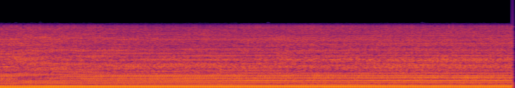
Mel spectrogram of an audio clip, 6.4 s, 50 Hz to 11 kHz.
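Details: Kawasaki Ninja 250, first start after swapping in a 2007 engine for a 2002 motor that blew up on the freeway; warm day, partial choke, coolant cap off for purging: steady, even low thrum with no knocks or misses; running cleanly.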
